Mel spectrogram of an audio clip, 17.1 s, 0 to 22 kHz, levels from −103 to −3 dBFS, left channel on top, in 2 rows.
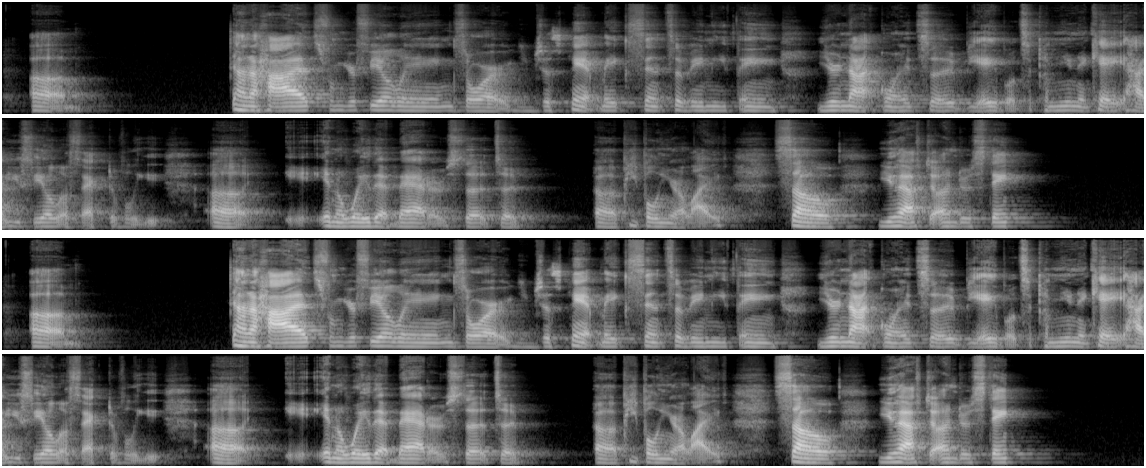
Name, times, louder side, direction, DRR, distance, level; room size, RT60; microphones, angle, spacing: voice 1, 0.2-0.5 1.7-10.4 10.7-12.4 13.0-16.1, right 5 dB, 30° right, 15 dB, 0.5 m, -29 dB
10.5 x 10.0 x 4.4 m, 0.62 s
head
